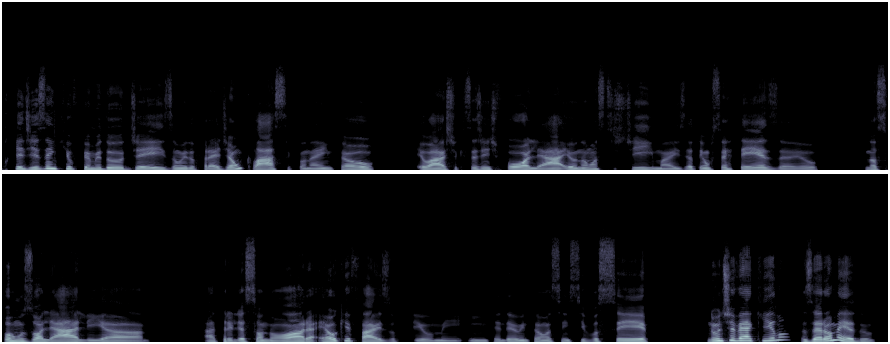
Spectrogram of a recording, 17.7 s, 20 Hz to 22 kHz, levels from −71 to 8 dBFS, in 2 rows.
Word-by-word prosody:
Porque 230 - -2
dizem 215 +7 +3
que 245 -1 -3
o - - -3
filme 200 -2 -2
do 180 -2 +1
Jason 165 +1 -2
e - - -1
do 160 - -6
Fred 155 +3 -5
é - - +3
um 260 - +2
clássico, 170 - -1
né, 145 +1 -5
então, 155 +3 -3 0.4
eu 155 -1 -1
acho 155 +5 +2
que - - -30
se - - -11
a - - -4
gente 165 -1 -7
for 165 -1 +1
olhar, 150 -1 +2
eu 155 - +1
não 170 +4 -4
assisti, 195 -3 -9
mas 140 +1 -7
eu 165 - -4
tenho 160 -1 -4
certeza, 180 -3 -4
eu 140 +2 -10 0.5
nós 170 -2 -7
formos 190 -4 +1
olhar, 180 -3 +4
ali, 150 -4 -3
a 135 -3 -2 0.6
a 150 - -7
trilha 165 +1 -2
sonora 160 +3 +2
é 165 +6 -1
o 215 - +6
que 245 +1 -2
faz 145 - +1
o 150 - -15 0.2
filme, 135 -2 -9
entendeu. 145 0 -7
Então 150 +1 -6
assim, 155 0 -8
se 145 +3 -13
você 155 0 +1 0.6
não 230 +5 +6
tiver 275 0 +6
aquilo, 265 +7 +3 0.2
zerou 225 +7 +6
medo, 160 - +3
160 Hz, 185 wpm, -25 LUFS, 150-195 Hz, 0.6 s, o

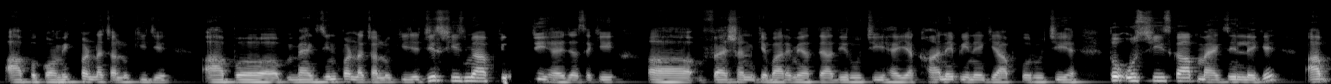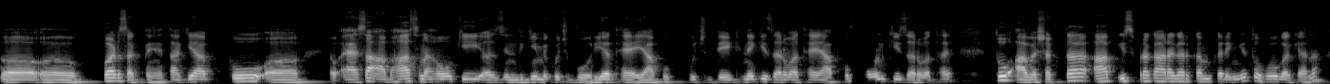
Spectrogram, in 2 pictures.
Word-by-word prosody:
आप 110 0 -2 0.2
कॉमिक 110 0 0
पढ़ना 115 -2 +2
चालू 105 -1 -3
कीजिए, 105 -2 -5 0.4
आप 105 0 0 0.6
मैगज़ीन 110 +2 0
पढ़ना 115 -3 +2
चालू 105 0 -2
कीजिए। 110 +2 -3
जिस 180 0 +2
चीज़ 165 -1 0
में 165 - +6
आपकी 150 0 +1
रुचि 120 - -5
है 105 0 +1
जैसे 105 0 -3
कि 110 +1 -4 0.4
अ, 105 -2 +3 0.2
फैशन 110 0 0
के 110 - 0
बारे 105 0 0
में 105 0 0
इत्यादि 105 +1 -1
रुचि 105 +1 -3
है 100 0 +1
या 105 0 0
खाने-पीने 115 -1 0
की 110 - -6
आपको 105 0 -3
रुचि 105 +2 -3
है। 105 0 -3 0.3
तो 185 - +12
उस 165 0 0
चीज़ 165 -1 0
का 160 - +5
आप 155 - 0
मैगज़ीन 110 +1 +1
लेके 105 -2 +1 0.4
आप 120 0 +1
अ-अ, 110 -1 +2
पढ़ 155 0 +6
सकते 105 -9 -3
हैं। 105 0 -4
ताकि 110 +4 -1
आपको 130 +4 +2
अ, 105 -1 0 0.4
ऐसा 115 0 +2
आभास 125 +3 0
ना 125 - +1
हो 125 +1 +1
कि 125 -1 -2
अ, 110 - +1
ज़िंदगी 110 +2 -3
में 120 0 -2
कुछ 120 -1 -5
बोरियत 110 +3 +2
है 105 -2 +1
या 110 -1 +1
आपको 105 +3 -4 0.2
कुछ 115 -2 -10
देखने 110 +3 -3
की 130 - -2
ज़रूरत 115 -1 -1
है, 110 - -1
आपको 105 +4 -4
फ़ोन 125 -1 -4
की 120 - -3
ज़रूरत 110 0 -3
है। 115 - -4 0.5
तो 195 - +10
आवश्यकता 115 +4 +1 0.2
आप 150 +2 +2
इस 145 +1 0
प्रकार 145 -1 +1
अगर 140 0 +2
कम 135 0 0
करेंगे 125 +4 -1
तो - - +1
होगा 130 -2 +1
क्या 100 -1 -5
ना - - -3
110 Hz, 185 wpm, -23 LUFS, 105-125 Hz, 0.6 s, तो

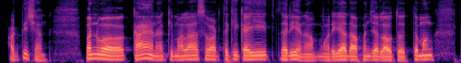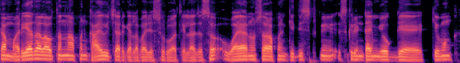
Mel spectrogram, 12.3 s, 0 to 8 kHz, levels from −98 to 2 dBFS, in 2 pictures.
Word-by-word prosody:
अगदी 115 +9 -5
छान, 95 -8 -9 0.5
पण 145 +1 +4
व 145 - +5 0.4
काय 145 +3 +3
आहे 150 - +2
ना, 115 -1 -4
की 120 - -5
मला 115 +2 -1
असं 125 0 -3
वाटतं, 120 +1 -1
की 130 - -3
काहीतरी 125 0 +1
आहे 125 - +1
ना 95 0 -4
मर्यादा 105 +3 +1
आपण 115 +1 -2
ज्या 115 0 +1
लावतोय, 105 -1 +1
तर - - +4
मग 130 +2 0 0.4
त्या 130 - +4
मर्यादा 125 +5 +5
लावताना 125 0 +3
आपण 125 +1 -3
काय 110 +4 +2
विचार 110 -3 0
केला 95 -2 -4
पाहिजे 95 0 -3
सुरुवातीला, 90 -1 -5
जसं 100 +7 -3
वयानुसार 115 +1 +3
आपण 115 +1 0
किती 110 +2 -5
स्किन 115 +2 -6
स्क्रीन 115 -2 -3
टाईम 110 0 +1
योग्य 105 -1 +1
आहे, 95 0 -2
की 115 - -1
मग 120 +2 -1
115 Hz, 200 wpm, -25 LUFS, 105-125 Hz, 0.5 s, व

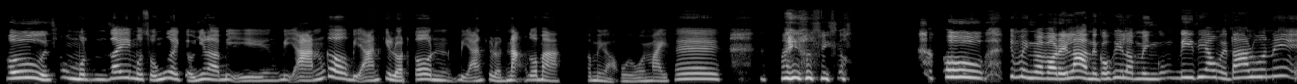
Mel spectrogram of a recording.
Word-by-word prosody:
Ừ, 280 +1 +3 0.4
xong 285 -6 0
một 235 - +2 0.2
dây, 300 +2 +2
một 255 -3 0
số 210 -3 -4
người, 265 +1 +1
kiểu 170 -6 -7
như 230 +8 0
là, 220 -3 +1
bị 170 -6 -6 0.2
bị 220 -1 -7
án 180 +7 +1
cơ, 300 -8 +2
bị 195 - -4
án 180 +5 -2
kỷ 240 - -6
luật 185 -5 0
cơ, 235 +1 0 0.2
bị 190 - -9
án 165 +3 -5
kỷ 210 - -8
luật 160 -3 -6
nặng 200 - +2
cơ 205 - -3
mà. 200 -6 -1 0.3
Xong, 185 0 -7
mình 180 - -5
bảo: 135 - -13
"Ồi 150 -1 -12
ôi, 155 +1 -10
may 165 -1 -6
thế, 255 +1 0 0.6
may 290 +1 +7
mà 295 - +5
mình 270 - +1
không" 280 -3 -6 1.0
Ừ, 340 - +4 0.6
chứ 370 - -4
mình 335 -3 -1
mà 285 -1 +2
vào 265 -1 +6
đấy 255 0 +6
làm 305 -3 +6
thì 250 - +1
có 255 +1 0
khi 315 +3 -2
là 280 -2 -1
mình 255 -1 -1
cũng 290 +3 -11
đi 320 0 +2
theo 335 0 0
người 275 -3 -4
ta 305 +4 +2
luôn 350 +1 -1
ấy. 385 -4 -4
255 Hz, 260 wpm, -22 LUFS, 205-295 Hz, 1.0 s, may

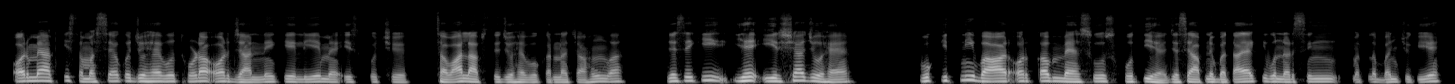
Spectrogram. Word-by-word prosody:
और 150 +2 +3
मैं 170 +1 +3
आपकी 165 +2 0
समस्या 135 0 -2
को 155 +1 -2
जो 145 +1 +1
है, 140 0 +3
वो 140 +1 +2
थोड़ा 140 +2 +1
और 140 0 0
जानने 110 +3 0
के 125 +1 -2
लिए 120 +3 0
मैं 120 -3 -1
इस 115 -1 -7
कुछ 115 -1 -10 0.5
सवाल 130 +4 +3
आपसे 115 -1 -1
जो 110 0 -1
है 110 0 +1
वो 110 0 -2
करना 110 0 -3
चाहूँगा। 130 +6 -2 0.5
जैसे 155 +3 +2
कि 190 +1 -2
ये 170 +3 +6 0.2
ईर्ष्या 180 +5 +3
जो 155 -5 +2
है, 120 +2 -1 0.7
वो 160 - +3
कितनी 200 +3 0
बार 140 -2 +5
और 150 0 -1
कब 160 0 +4
महसूस 135 -1 +1
होती 125 +1 +1
है? 100 -3 +2
जैसे 110 +3 0
आपने 120 +2 +2
बताया 115 +4 +2
कि 140 +1 -6
वो 135 - +1
नर्सिंग 130 +2 -1 0.2
मतलब 115 +1 -8
बन 115 +2 -1
चुकी 115 +1 -6
है। 145 +2 +1
130 Hz, 195 wpm, -24 LUFS, 115-145 Hz, 0.7 s, ये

